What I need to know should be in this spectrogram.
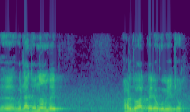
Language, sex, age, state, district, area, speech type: Sindhi, male, 60+, Gujarat, Surat, urban, spontaneous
